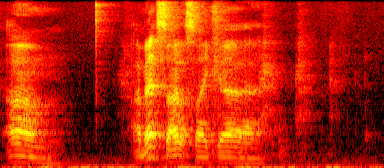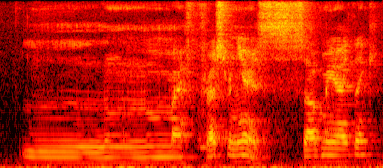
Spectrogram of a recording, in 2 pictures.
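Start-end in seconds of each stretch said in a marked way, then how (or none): none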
